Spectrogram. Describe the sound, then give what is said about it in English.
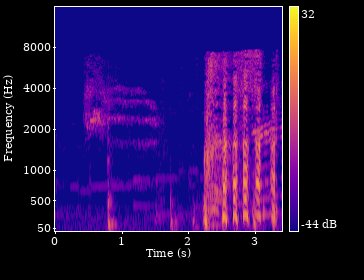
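A cat meows: first a thin, drawn-out cry, then a louder run of rapid, strained yowls in quick succession. “Meow. Hey, you troublemaker. Come here.”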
